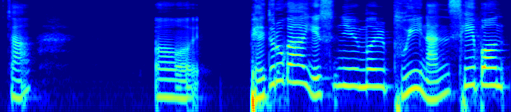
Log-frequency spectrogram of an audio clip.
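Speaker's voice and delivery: ordinary delivery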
